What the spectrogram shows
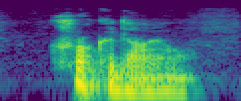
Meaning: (noun) Any of the predatory amphibious reptiles of the family Crocodylidae; (loosely) a crocodilian, any species of the order Crocodilia, which also includes the alligators, caimans and gavials
- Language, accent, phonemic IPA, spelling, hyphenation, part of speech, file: English, Southern England, /ˈkɹɒkədaɪl/, crocodile, croc‧o‧dile, noun / verb, LL-Q1860 (eng)-crocodile.wav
